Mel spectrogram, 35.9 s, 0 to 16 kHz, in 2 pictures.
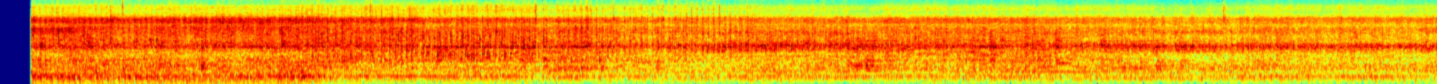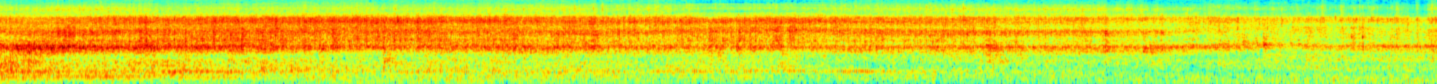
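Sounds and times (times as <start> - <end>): wood chipper running: 0.4 - 35.9.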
